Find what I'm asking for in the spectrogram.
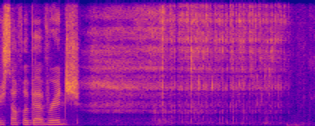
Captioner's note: sips mug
